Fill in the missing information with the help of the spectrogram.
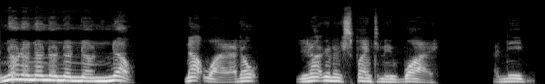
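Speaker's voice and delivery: loud, high, insistent string of no's; aggressive refusal. Retold or imitated. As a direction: cut her off hard and shut it down. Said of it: "kind of aggressive".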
